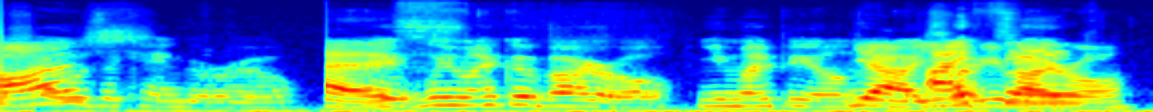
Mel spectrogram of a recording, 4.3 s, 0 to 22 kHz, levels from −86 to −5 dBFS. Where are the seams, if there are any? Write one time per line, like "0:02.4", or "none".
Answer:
0:01.2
